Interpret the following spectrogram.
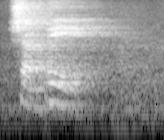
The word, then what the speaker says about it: champagne: Champagne. Champagne. Right? You would want to pronounce it as champagne, but it's sh.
